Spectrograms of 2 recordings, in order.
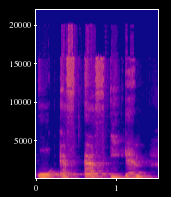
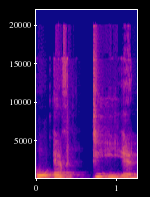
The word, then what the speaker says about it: often: It's like Offen, not Often. The T is completely silent.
